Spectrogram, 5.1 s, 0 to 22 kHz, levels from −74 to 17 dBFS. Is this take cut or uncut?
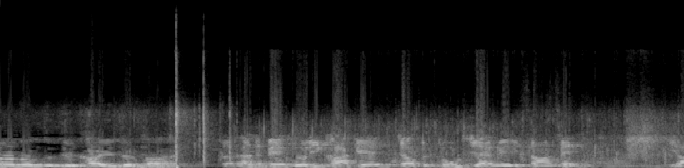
cut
